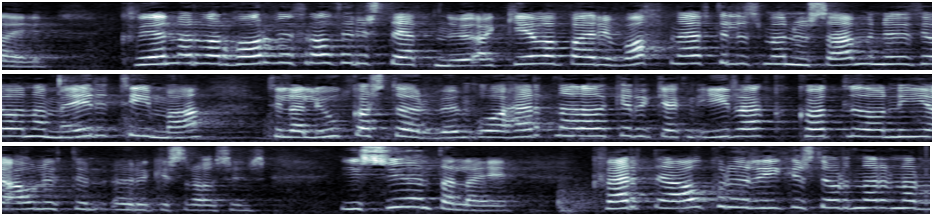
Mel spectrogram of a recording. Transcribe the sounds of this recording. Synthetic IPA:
aːjɪ | kʰvɛːnaɾvaɾ̥ɦɔɾvɪfɾawθejɾɪɾ̥st̪ɛpnʏaðcɛːvapaːjɾɪvɔht̪naɛft̪ɪlɪsmœnːʏmsaːmɪnʏɪθjoːwðanːameːjɾɪt̪ʰiːma | t̪ʰɪlaðljuːkast̪œɾvʏmɔɣaɦɛɾt̪naɾaðcɛɾɪcɛkniːɾakʰːœt̪lʏðawniːjaaːwlɪxt̪ʏnœɥɾʏcɪsɾawðsɪns | isjʏːʏn̥t̪alaːjɪ | kʰvɛɾt̪nɪaːwkʰɾʏðɾiːcɪst̪jowɾt̪naɾɪnaɾ

